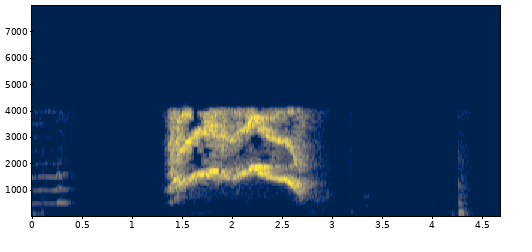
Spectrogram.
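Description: A young child lets out a long, high-pitched scream lasting over a second, rising and wavering, loud and close, followed by a brief low thump after a pause.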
